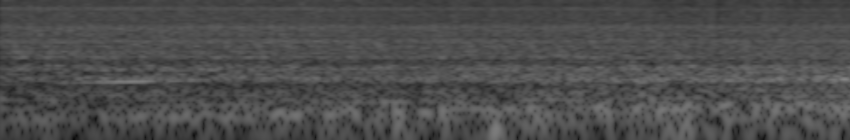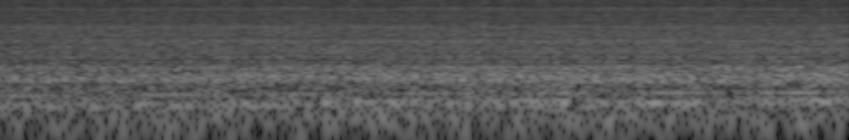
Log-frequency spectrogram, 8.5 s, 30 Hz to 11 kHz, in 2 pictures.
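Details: 2013 Nissan Pathfinder at 265k miles, idling right after replacing the AC compressor clutch and serpentine belt, cabin hot, about 80 degrees: new clutch clicks on, smooth steady idle hum rising slightly with compressor load, no squeal or rattle; normal idle.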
